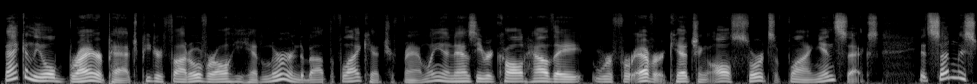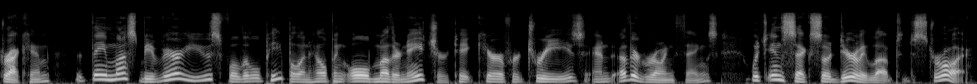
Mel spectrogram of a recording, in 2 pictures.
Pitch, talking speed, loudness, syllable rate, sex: 135 Hz, 195 wpm, -21 LUFS, 5.2 syllables/s, male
